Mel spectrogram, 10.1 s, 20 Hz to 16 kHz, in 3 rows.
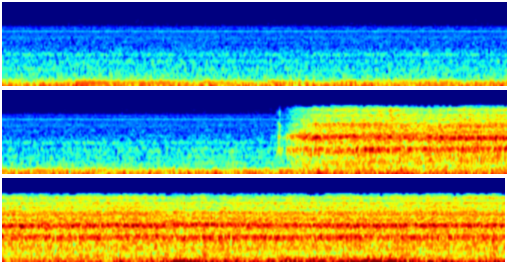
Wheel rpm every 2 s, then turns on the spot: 0, 0, 40, 160, 160.
none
